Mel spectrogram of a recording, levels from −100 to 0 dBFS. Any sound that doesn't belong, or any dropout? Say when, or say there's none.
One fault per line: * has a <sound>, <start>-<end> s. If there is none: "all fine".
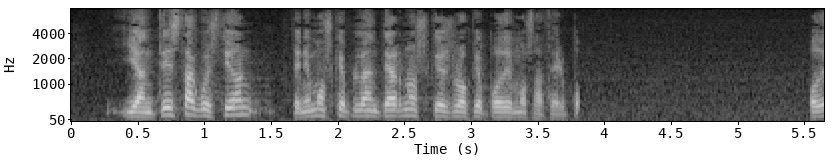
all fine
